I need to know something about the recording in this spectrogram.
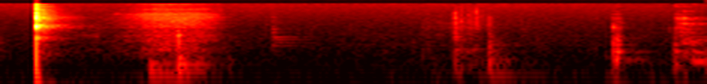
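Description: One sharp click just after the start, the loudest sound, then a short soft rustle and a few faint clicks as an artificial plastic berry stem is handled and pulled apart.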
